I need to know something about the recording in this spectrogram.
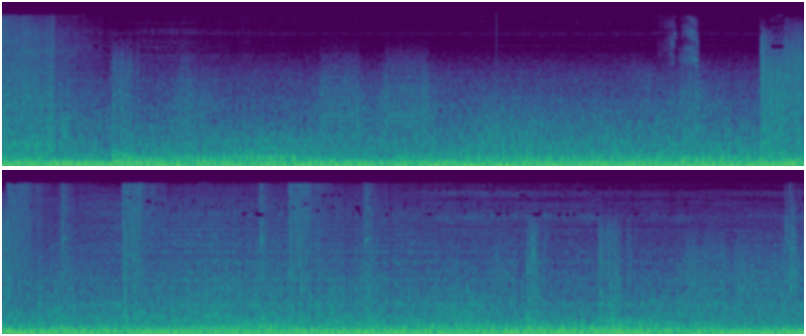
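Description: A small submarine's engine hums low and steady underwater.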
